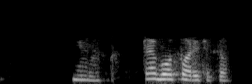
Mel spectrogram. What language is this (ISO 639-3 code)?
ori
